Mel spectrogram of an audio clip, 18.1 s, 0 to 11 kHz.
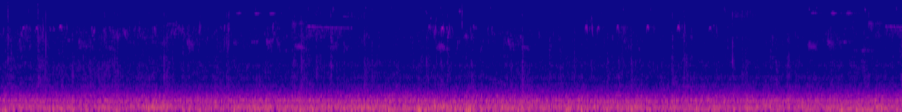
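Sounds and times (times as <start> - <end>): wind buffeting microphone: 0.0 - 18.0
faint bird chirps: 0.2 - 7.4, 16.1 - 18.0.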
